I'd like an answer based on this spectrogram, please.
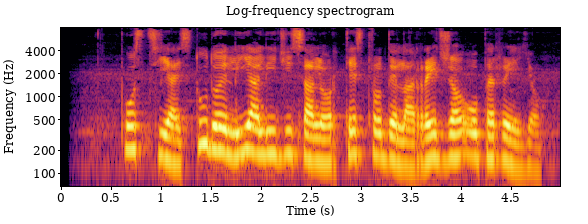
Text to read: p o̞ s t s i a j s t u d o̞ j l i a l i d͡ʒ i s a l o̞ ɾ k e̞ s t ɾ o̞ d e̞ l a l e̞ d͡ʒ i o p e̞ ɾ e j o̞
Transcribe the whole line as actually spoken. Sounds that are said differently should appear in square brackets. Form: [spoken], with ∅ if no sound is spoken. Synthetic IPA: p o̞ s t s i a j s t u d o̞ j l i a l i d͡ʒ i s a l o̞ ɾ k e̞ s t ɾ o̞ d e̞ l a [ɾ] e̞ d͡ʒ [a] o p e̞ ɾ e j o̞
